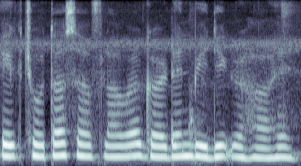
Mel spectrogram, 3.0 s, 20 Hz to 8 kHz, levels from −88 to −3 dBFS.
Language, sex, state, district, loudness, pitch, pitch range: Hindi, female, Arunachal Pradesh, Papum Pare, -13 LUFS, 195 Hz, 190-205 Hz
